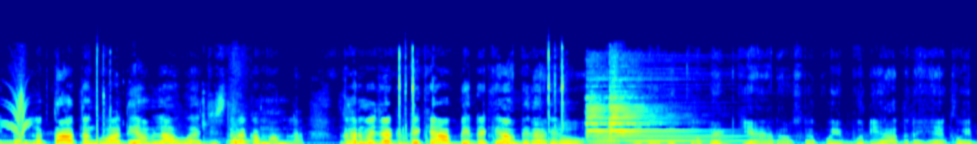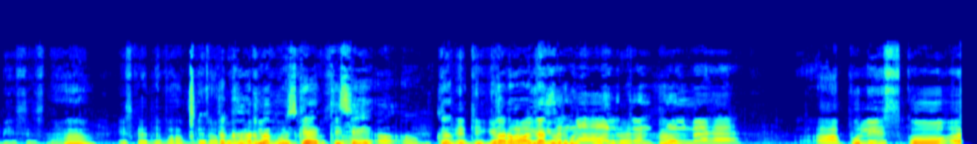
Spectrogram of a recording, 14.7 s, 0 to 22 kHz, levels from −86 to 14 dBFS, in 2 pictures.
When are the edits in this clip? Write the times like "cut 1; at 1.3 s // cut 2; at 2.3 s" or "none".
none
